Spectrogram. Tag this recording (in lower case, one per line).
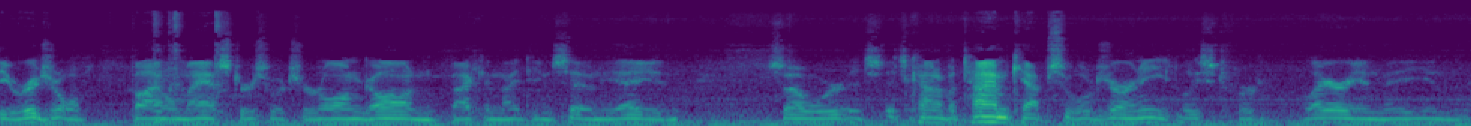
speech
